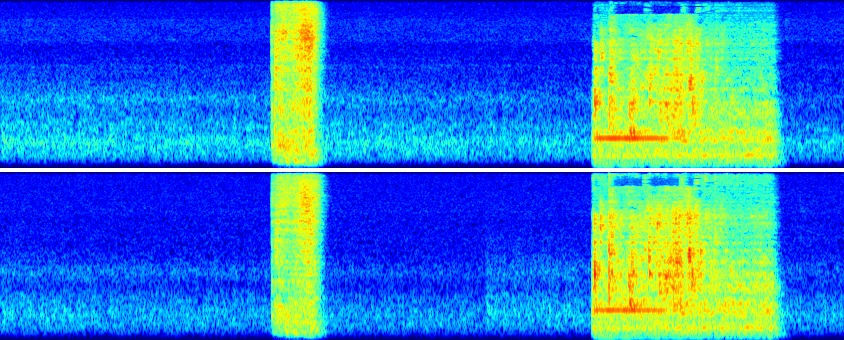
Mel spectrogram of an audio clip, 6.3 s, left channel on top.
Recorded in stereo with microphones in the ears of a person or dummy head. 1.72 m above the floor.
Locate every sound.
2.0 s tearing paper: 35° left (ahead or behind), 0.5 m
4.4 s a splash: 65° right (ahead or behind), 0.9 m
